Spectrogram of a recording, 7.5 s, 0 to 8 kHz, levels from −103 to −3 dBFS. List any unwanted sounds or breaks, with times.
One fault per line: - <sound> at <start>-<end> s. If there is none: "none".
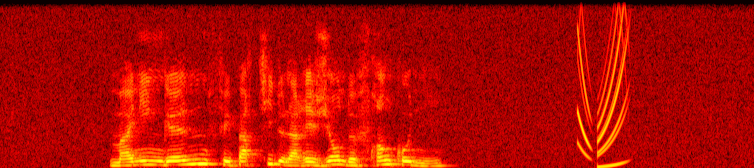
- chirp at 5.8-6.3 s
